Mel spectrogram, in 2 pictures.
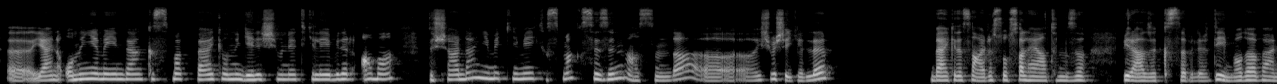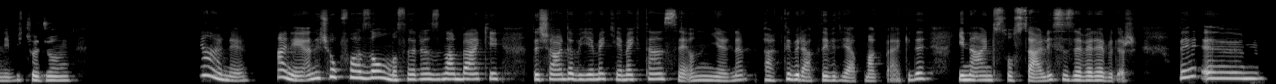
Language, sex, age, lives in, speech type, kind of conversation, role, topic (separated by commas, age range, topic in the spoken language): Turkish, female, 25-29, Italy, conversation, unstructured, none, Yemek fiyatlarındaki artış aile bütçenizi nasıl etkiliyor?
